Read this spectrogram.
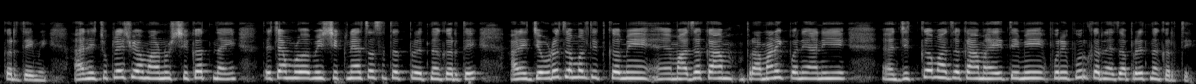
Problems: none marked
